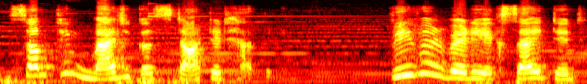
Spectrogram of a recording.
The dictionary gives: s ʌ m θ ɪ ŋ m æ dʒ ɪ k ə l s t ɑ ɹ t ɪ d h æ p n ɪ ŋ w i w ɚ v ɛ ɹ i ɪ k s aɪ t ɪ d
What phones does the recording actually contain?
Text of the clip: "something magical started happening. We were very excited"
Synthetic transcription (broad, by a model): s ʌ m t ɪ ŋ m æ dʒ ɪ k ə l s t ɑ ɹ t ɪ d h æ p ɪ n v i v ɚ v ɛ ɹ i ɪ k s aɪ t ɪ d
